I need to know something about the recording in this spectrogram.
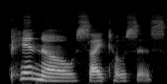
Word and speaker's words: pinocytosis: Now, another specialized form of endocytosis is called pinocytosis or pinocytosis, as it's sometimes pronounced.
